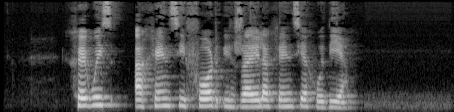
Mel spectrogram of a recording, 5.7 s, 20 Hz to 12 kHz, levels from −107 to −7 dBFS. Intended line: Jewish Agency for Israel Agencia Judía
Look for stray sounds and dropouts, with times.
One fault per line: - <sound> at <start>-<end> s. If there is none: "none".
none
